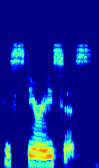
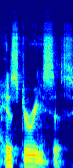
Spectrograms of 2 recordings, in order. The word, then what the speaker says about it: hysteresis: I've never heard it said out loud, which is hysteresis. Yes. Which sounds like hysterical.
